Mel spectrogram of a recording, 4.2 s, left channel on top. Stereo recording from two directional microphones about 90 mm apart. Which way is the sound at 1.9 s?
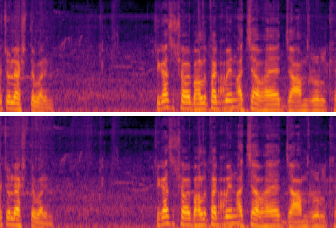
65° left (ahead or behind).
